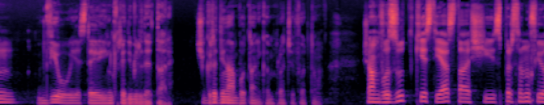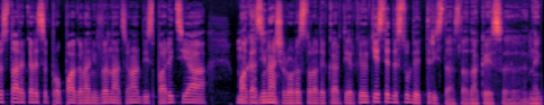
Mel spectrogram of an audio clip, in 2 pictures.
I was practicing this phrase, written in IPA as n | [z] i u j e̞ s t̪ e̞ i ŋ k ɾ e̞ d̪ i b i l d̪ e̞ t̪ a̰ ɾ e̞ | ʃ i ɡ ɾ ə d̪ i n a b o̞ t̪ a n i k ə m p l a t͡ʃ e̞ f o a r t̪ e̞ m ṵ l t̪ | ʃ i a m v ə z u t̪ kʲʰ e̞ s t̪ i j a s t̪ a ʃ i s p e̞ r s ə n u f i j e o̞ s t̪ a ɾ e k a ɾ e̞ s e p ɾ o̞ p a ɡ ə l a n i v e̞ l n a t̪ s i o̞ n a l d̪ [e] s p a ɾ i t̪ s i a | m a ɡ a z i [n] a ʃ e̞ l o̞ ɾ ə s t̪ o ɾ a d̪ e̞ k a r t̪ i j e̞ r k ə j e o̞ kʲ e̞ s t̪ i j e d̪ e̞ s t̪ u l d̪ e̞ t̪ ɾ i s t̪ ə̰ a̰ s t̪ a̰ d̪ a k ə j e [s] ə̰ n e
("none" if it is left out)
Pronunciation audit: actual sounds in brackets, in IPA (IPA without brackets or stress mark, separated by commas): v, i, n, s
